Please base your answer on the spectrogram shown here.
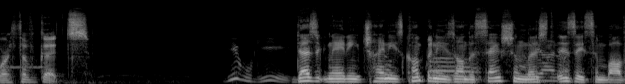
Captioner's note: Korean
